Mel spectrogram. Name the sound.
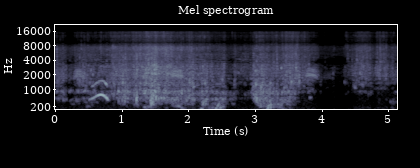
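water splashing while bathing in a river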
